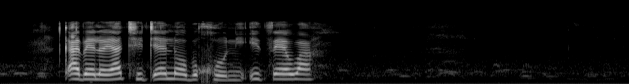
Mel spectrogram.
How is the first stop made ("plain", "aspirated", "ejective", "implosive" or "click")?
ejective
